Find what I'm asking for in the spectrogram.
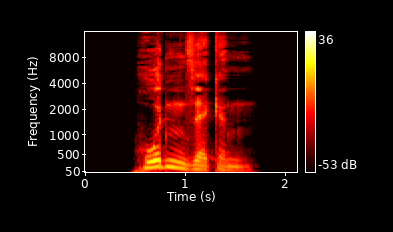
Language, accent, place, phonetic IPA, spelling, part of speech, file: German, Germany, Berlin, [ˈhoːdn̩ˌzɛkn̩], Hodensäcken, noun, De-Hodensäcken.ogg
- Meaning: dative plural of Hodensack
